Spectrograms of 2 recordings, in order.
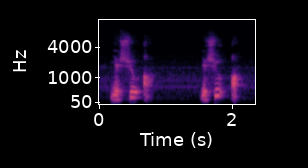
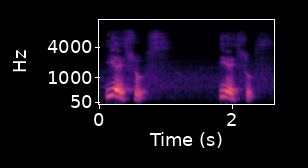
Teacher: And the reason it gets morphed into Jesus is because in Greek, there's no sh sound. There's no way to make a sh. So that becomes S. S. And so the Greek name for Yeshua is Iesus.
